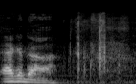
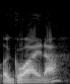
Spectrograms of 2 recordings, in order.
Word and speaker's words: Agueda: Now, it's pronounced Agadar. So Anthony was telling me yesterday. Yeah, well, Agueda. That's how it reads, isn't it?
